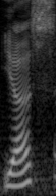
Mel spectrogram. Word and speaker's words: IAAS: It's the pronunciation would be Yas Kirkwood.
